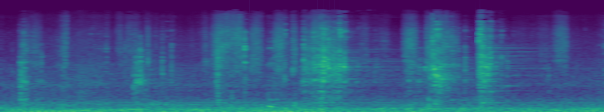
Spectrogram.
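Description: Steel hydraulic floor jack clinking and scraping as it is worked out from under the car: a run of sharp metallic clinks, with rougher scraping bursts from about two seconds in.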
